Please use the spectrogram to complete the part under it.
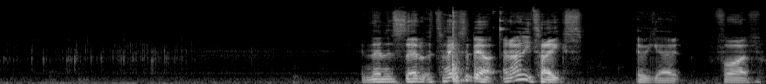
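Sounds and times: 
beer freshly poured from a just-opened bottle fizzing in a glass: 0.0s - 3.0s
speech: 3.6s - 7.6s.

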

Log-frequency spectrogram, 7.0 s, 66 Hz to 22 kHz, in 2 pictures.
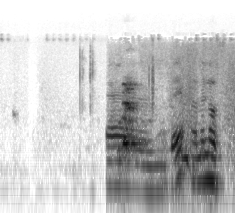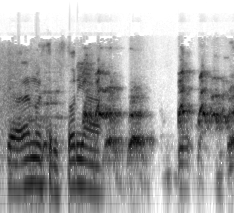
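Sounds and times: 
speech: 1.6s - 5.2s
dog barking: 1.7s - 2.4s, 4.0s - 7.0s.

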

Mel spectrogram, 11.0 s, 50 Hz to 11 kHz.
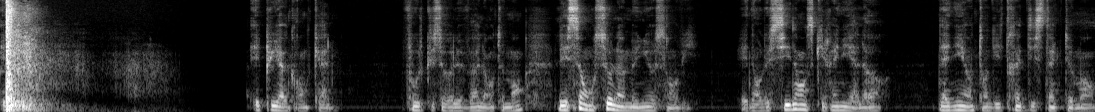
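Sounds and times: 
gunshot: 0.0s - 1.8s
speech: 2.5s - 3.4s, 4.0s - 10.9s.

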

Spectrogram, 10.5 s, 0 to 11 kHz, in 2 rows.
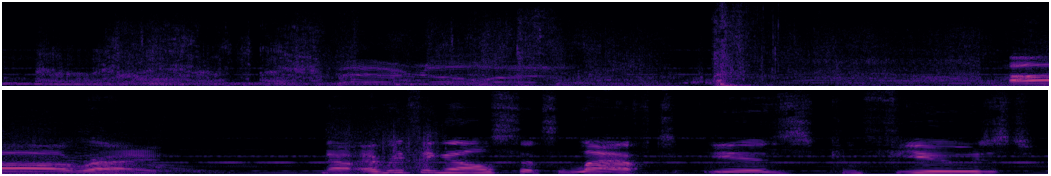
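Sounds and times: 
video game wolf snarling and growling: 0.0s - 5.2s
speech: 5.6s - 6.1s, 6.8s - 10.4s.

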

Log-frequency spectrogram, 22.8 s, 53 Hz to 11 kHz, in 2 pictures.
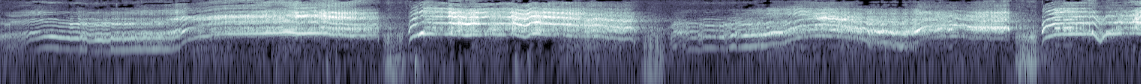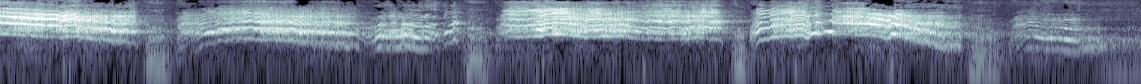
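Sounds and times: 
lynx screaming in long wailing high-pitched yowls: 1.3s - 22.1s.

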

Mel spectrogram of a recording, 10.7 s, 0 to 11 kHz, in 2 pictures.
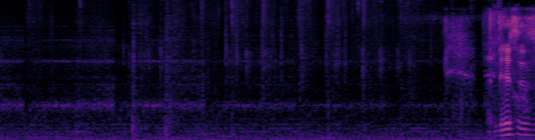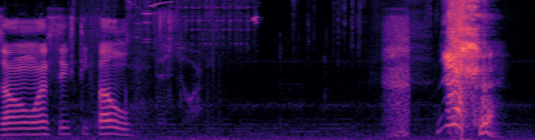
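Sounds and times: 
speech: 4.9s - 6.9s, 9.7s - 10.4s
person sneezing: 9.8s - 10.4s.

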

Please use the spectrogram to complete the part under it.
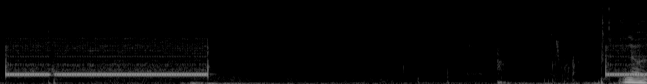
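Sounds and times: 
phone line ring tone through an earpiece: 0.0s - 2.2s, 6.0s - 6.4s.

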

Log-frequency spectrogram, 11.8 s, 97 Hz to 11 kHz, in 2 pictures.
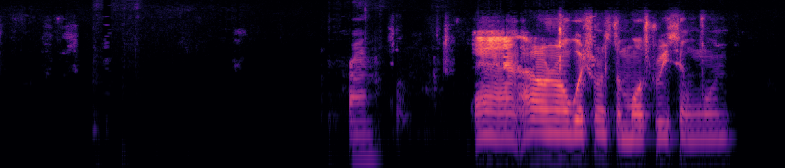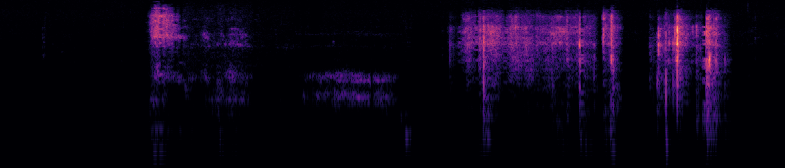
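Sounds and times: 
speech: 2.6s - 5.6s
paper package being torn open: 9.3s - 11.4s.

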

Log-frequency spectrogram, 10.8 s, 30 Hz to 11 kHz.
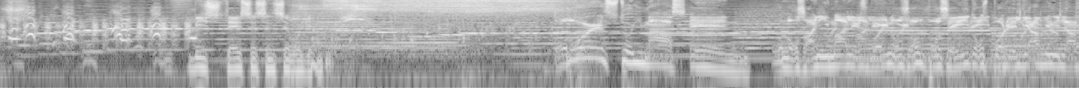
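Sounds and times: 
several dogs barking and howling: 0.0s - 6.7s
speech: 0.8s - 4.0s, 5.6s - 10.7s.

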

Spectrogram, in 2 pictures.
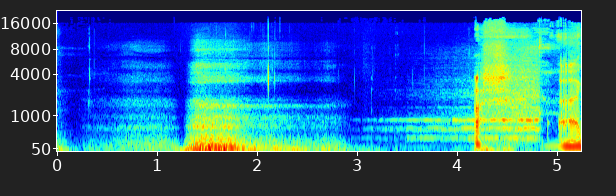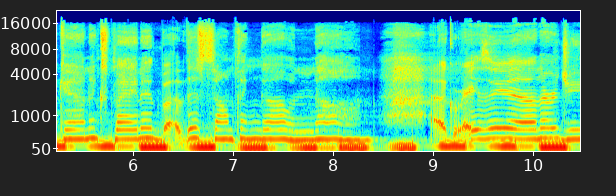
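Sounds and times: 
heavy breathing into a microphone: 0.4s - 3.0s, 8.5s - 9.0s
speech: 4.2s - 10.4s.

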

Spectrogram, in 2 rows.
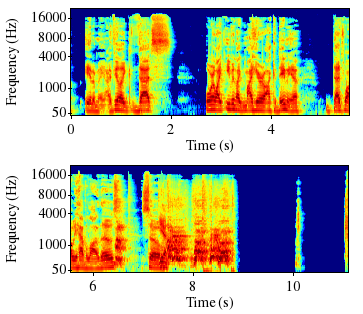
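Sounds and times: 
speech: 0.3s - 2.0s, 2.7s - 8.4s
dog yipping: 6.4s - 6.7s, 7.5s - 8.8s
dogs barking: 6.4s - 6.8s, 7.4s - 8.9s.

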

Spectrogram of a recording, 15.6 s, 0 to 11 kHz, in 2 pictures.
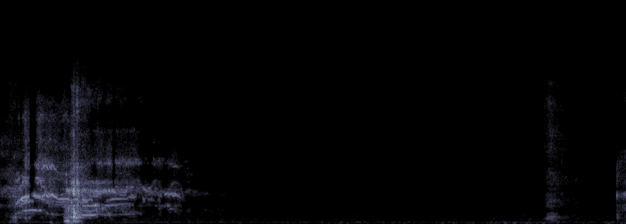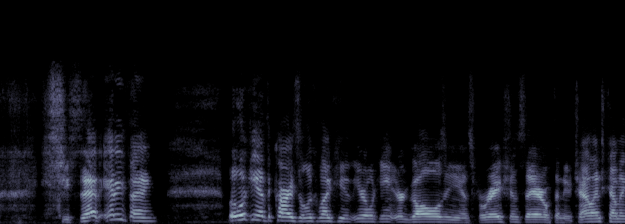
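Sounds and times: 
laughter: 0.0s - 2.4s
heavy voiced breath like a long sighing exhale: 6.8s - 8.4s, 9.9s - 10.7s
speech: 8.6s - 9.8s, 10.7s - 15.6s.

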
